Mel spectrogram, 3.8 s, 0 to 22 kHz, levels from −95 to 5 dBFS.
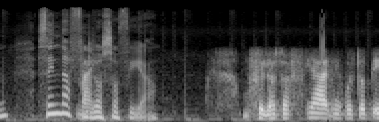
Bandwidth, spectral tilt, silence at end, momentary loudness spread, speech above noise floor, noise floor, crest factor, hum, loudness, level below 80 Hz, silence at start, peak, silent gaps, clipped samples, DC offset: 17 kHz; -6 dB/octave; 0 s; 18 LU; 29 dB; -48 dBFS; 20 dB; none; -19 LUFS; -56 dBFS; 0 s; 0 dBFS; none; under 0.1%; under 0.1%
